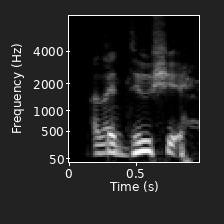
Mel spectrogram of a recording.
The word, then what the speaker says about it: fiduciary: Fiduciary? – Fiduciary.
